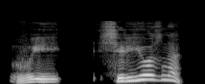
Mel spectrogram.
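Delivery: small crack, voice cracking and breaking. Andrei answers an old man speaking of the eternal underworld: voice cracking slightly. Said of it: "голос Андрея дал маленького петуха".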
